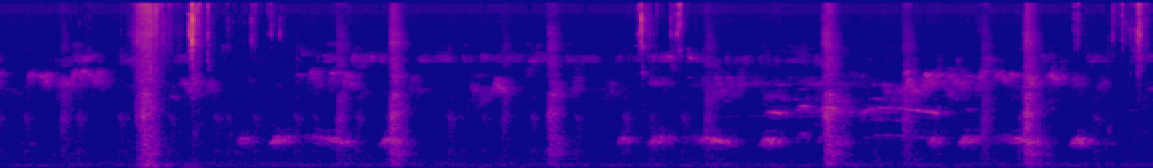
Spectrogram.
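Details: Decoy spotted dove calling to attract wild doves, repeating groups of low, soft coo notes between loud sharp knocks, with high twittering of small birds throughout.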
